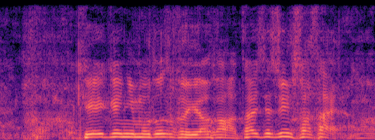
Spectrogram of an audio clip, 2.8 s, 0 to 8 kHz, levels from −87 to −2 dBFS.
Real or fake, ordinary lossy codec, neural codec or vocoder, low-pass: fake; none; codec, 16 kHz, 4.8 kbps, FACodec; none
